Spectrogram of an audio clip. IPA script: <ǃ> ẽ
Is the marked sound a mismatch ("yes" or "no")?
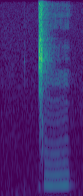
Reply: yes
